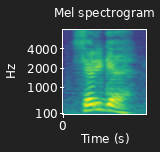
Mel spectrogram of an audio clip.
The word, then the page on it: sergE: Xyzyl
